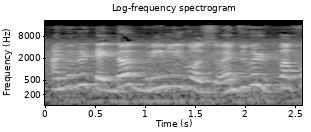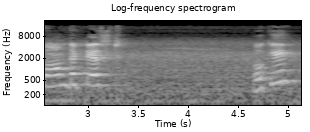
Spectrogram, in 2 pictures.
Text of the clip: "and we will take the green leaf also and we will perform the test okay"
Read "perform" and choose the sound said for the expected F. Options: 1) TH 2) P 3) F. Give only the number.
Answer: 3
